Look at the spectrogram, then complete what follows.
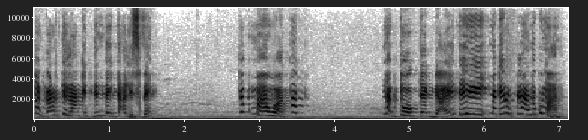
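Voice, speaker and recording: A woman playing an excitable, gossipy relative with a Filipino accent in an audio drama, recorded at a distance. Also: very high voice, normal speed, noisy background. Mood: excited. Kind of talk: amateur audio drama acting.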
